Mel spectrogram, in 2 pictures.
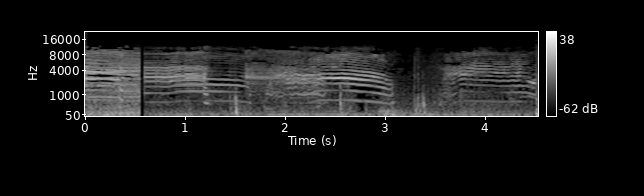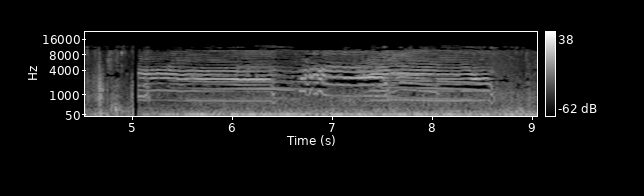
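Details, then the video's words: Cat meowing insistently: strained, wailing meows with falling tails, broken by a couple of sharp clicks and short silences, then a long sustained wavering cry. "Gerçek Kedi Sesi"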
